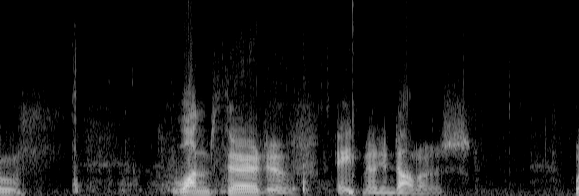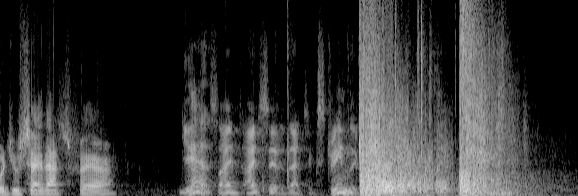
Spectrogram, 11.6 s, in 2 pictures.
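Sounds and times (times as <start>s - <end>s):
speech: 0.1s - 0.4s, 1.7s - 4.8s, 5.8s - 7.0s, 7.6s - 10.4s
soft rustle: 0.7s - 3.5s
gunshot fired in a darkened room: 9.4s - 11.5s.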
